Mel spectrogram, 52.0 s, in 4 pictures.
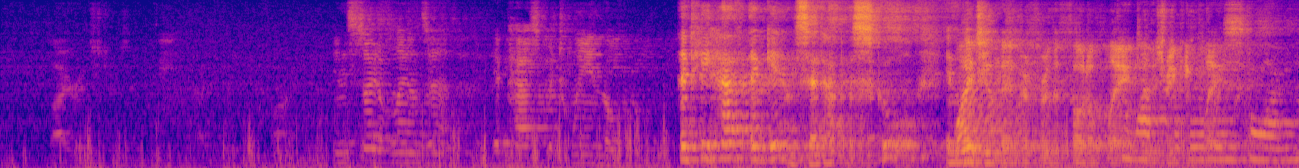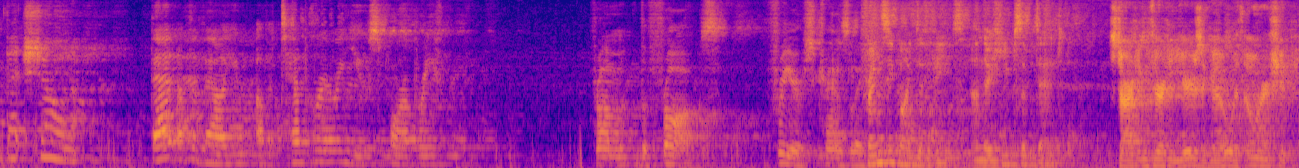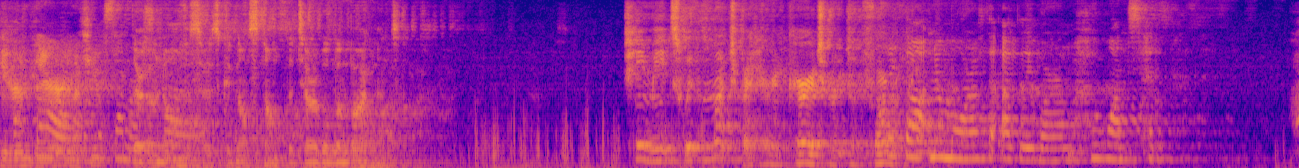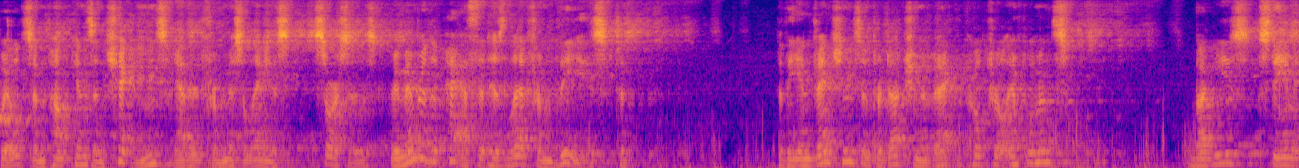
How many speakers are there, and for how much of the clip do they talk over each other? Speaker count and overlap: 9, about 10%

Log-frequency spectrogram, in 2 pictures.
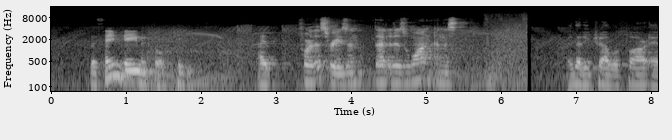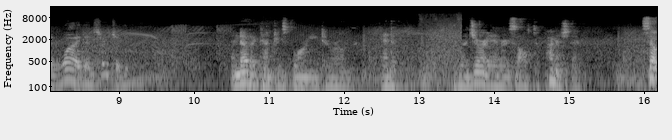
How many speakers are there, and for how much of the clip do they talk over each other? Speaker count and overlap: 4, no overlap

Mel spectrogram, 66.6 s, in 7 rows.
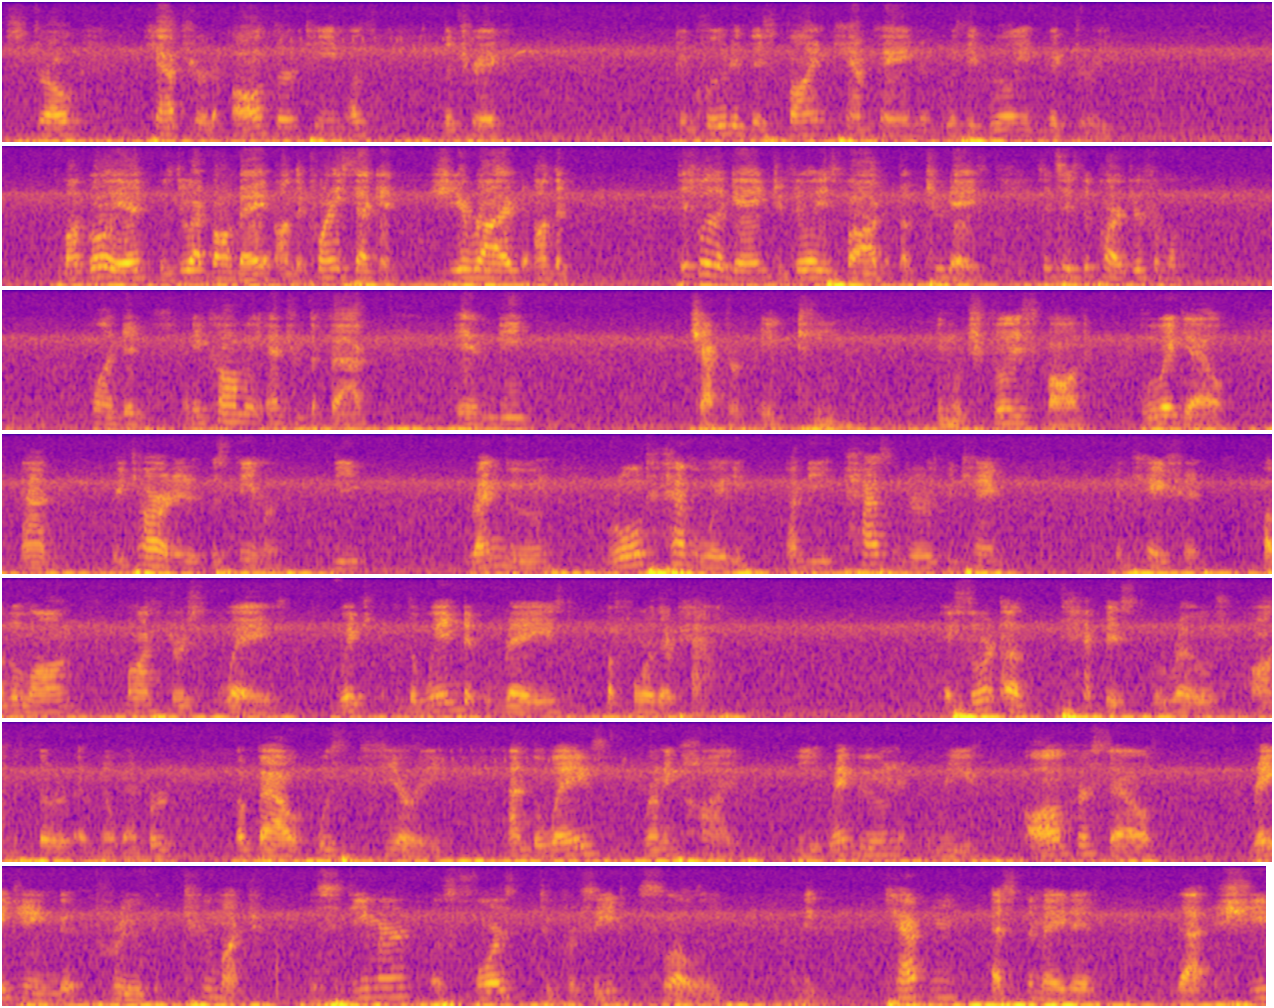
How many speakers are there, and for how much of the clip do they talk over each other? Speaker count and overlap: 1, no overlap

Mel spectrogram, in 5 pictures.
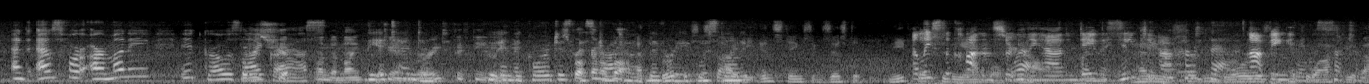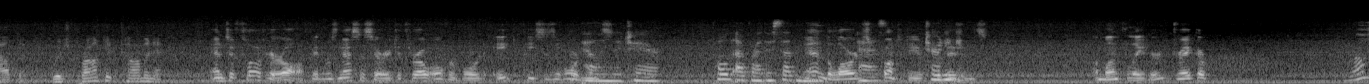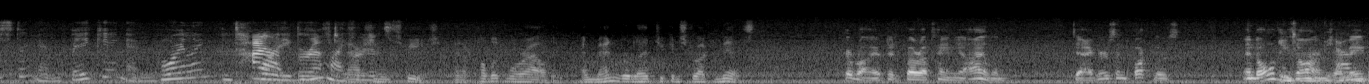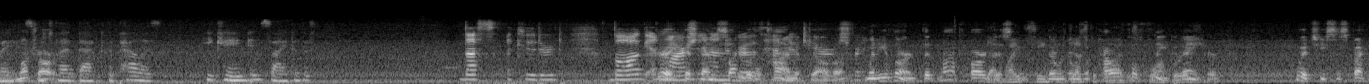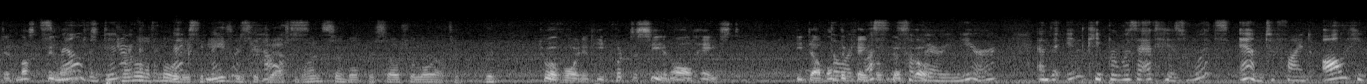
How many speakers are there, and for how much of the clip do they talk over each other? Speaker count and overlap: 5, about 35%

